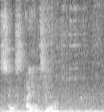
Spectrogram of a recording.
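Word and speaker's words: sphinx-intl: I said Sphinx INTL.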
